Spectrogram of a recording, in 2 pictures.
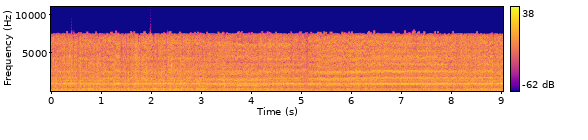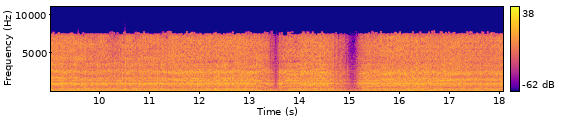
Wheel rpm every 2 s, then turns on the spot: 230, 230, 220, 230, 230, 230, 160, 110, 190.
none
